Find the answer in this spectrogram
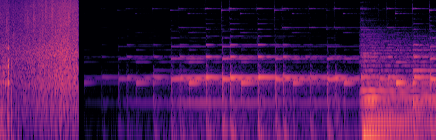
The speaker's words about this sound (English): I don't know how this has gone through in the horrendous rain here.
